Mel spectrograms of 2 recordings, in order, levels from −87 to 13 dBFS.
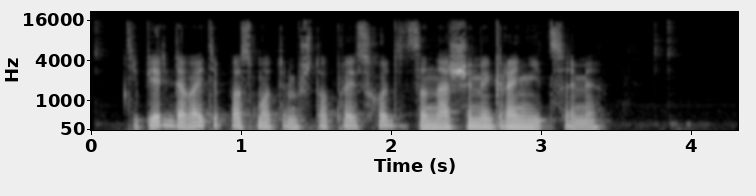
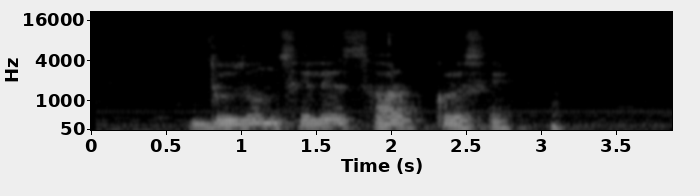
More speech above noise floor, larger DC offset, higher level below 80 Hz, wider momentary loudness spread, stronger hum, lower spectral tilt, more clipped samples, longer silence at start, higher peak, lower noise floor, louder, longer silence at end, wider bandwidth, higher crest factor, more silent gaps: first, 38 dB vs 32 dB; neither; first, -54 dBFS vs -64 dBFS; second, 8 LU vs 17 LU; neither; second, -6 dB/octave vs -8 dB/octave; neither; second, 0.25 s vs 0.65 s; first, -4 dBFS vs -24 dBFS; second, -58 dBFS vs -71 dBFS; first, -21 LUFS vs -40 LUFS; first, 0.9 s vs 0.7 s; first, 16 kHz vs 11.5 kHz; about the same, 18 dB vs 16 dB; neither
